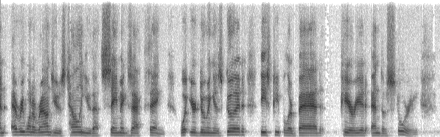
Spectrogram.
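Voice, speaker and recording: A man's ordinary speaking voice, fairly high in pitch, at a fairly slow pace against a quiet background. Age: 40s. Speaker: former extremist leader, nonprofit director. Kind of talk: interview conversation.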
